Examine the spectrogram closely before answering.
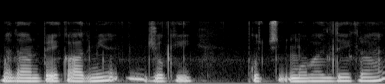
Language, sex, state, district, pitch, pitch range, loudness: Hindi, male, Uttar Pradesh, Hamirpur, 150 Hz, 145-165 Hz, -16 LUFS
